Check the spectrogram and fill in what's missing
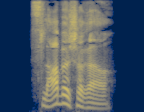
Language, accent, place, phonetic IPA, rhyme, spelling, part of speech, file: German, Germany, Berlin, [ˈslaːvɪʃəʁɐ], -aːvɪʃəʁɐ, slawischerer, adjective, De-slawischerer.ogg
- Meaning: inflection of slawisch: 1. strong/mixed nominative masculine singular comparative degree 2. strong genitive/dative feminine singular comparative degree 3. strong genitive plural comparative degree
